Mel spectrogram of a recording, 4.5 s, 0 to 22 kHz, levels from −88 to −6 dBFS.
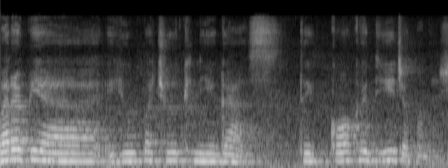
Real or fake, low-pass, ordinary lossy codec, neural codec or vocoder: real; 14.4 kHz; MP3, 96 kbps; none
